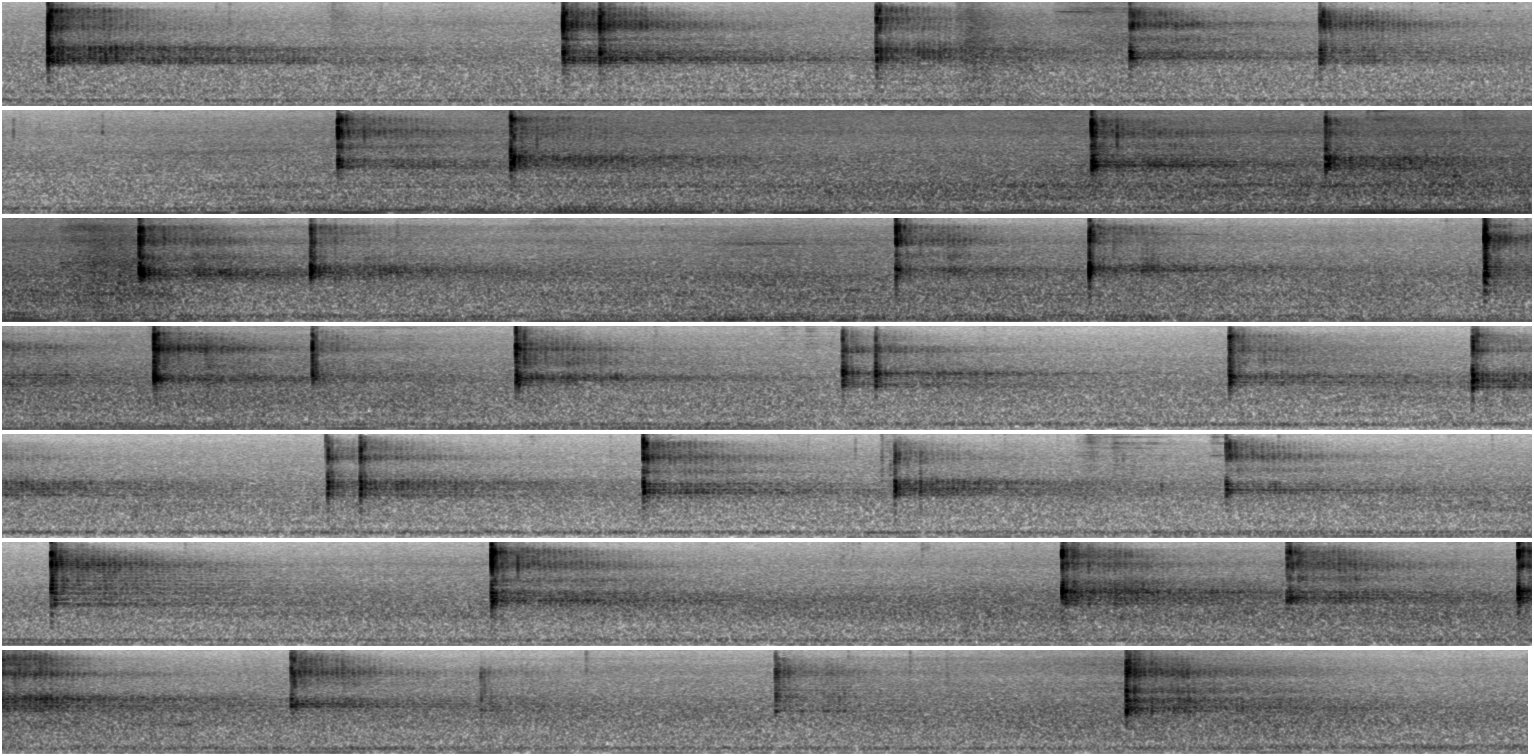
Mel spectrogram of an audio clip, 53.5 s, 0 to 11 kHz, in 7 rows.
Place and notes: echoes under Krieau U-Bahn station, Vienna
testing the reverberation of the concrete space under the Krieau U-Bahn station
Vienna, Austria, 17 August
